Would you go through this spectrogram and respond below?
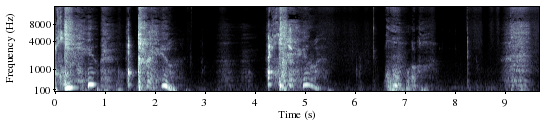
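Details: Person's allergy sneezing attributed to dogs: several loud explosive sneezes separated by pauses, with gasping intakes, snorts and a nose-blow: repeated sneezing bouts.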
